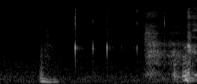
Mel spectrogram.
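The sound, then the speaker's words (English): Several crisp finger snaps, about four or five in quick, uneven succession, sharp and clicky, framed by short breathy vocal noises at the start and end. “You gotta snap your fingers every 5 seconds.”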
